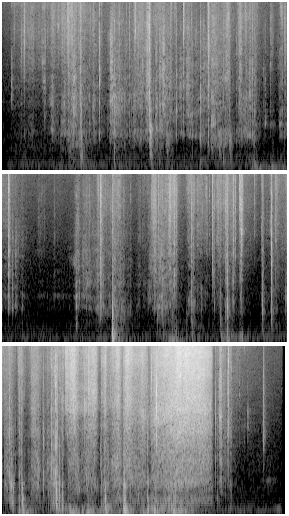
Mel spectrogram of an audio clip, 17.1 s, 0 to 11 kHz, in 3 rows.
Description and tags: Recorded with a Behringer B-1, this is the sound of an old book being handled.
